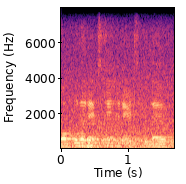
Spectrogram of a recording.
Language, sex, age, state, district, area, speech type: Sindhi, male, 18-30, Rajasthan, Ajmer, urban, read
